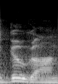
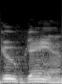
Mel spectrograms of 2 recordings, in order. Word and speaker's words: Googan: how they pronounce it I thought it was Gan but it's actually Goan obviously g o o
